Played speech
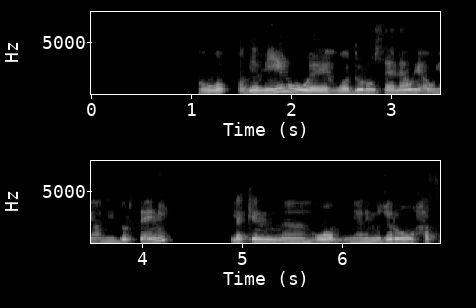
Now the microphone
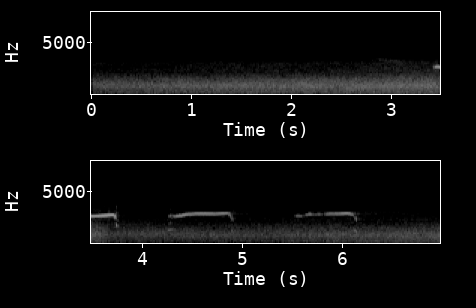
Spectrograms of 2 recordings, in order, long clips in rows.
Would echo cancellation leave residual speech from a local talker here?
No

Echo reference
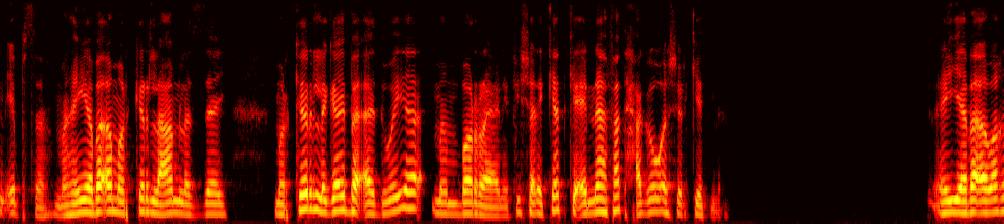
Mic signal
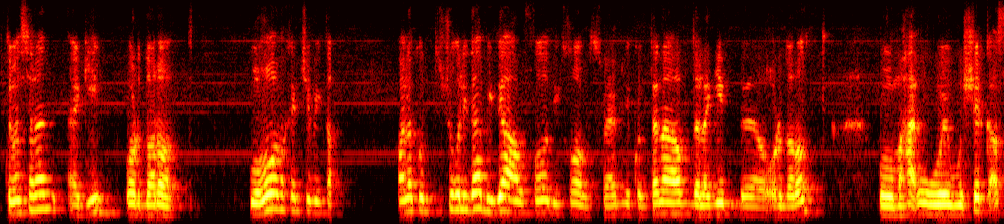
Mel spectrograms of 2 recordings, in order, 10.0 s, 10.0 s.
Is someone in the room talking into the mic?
Yes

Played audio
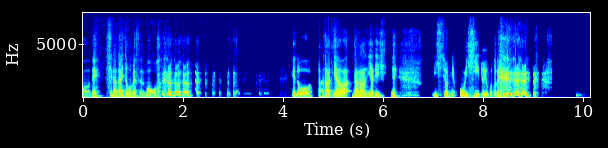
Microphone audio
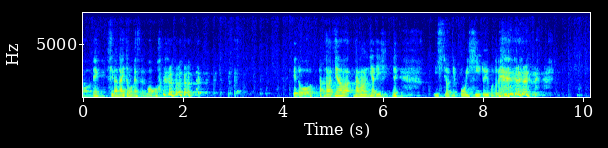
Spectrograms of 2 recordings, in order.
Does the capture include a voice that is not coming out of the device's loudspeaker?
No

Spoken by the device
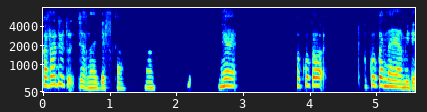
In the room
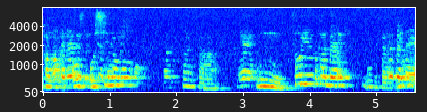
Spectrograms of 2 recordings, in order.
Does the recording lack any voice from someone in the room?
No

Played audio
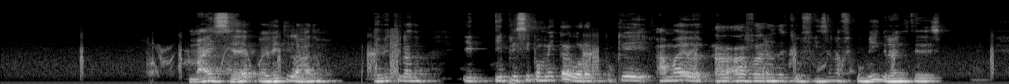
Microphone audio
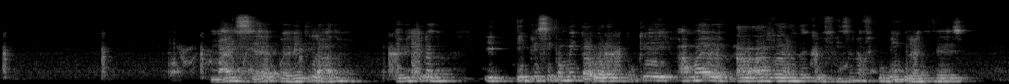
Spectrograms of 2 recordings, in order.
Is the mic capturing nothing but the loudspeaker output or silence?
Yes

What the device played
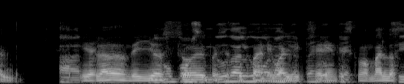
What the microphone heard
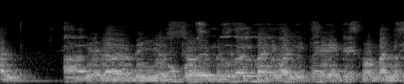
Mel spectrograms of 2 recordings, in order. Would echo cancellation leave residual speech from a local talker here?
No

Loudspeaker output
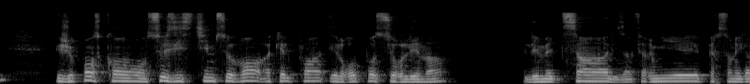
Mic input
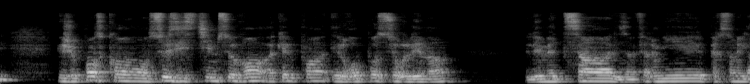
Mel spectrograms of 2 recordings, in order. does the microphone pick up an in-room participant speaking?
No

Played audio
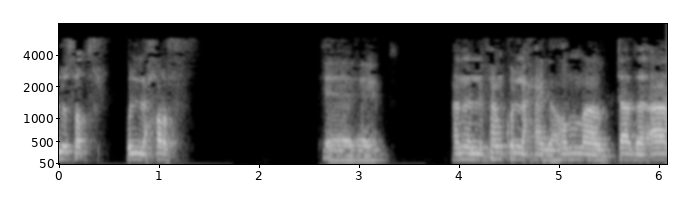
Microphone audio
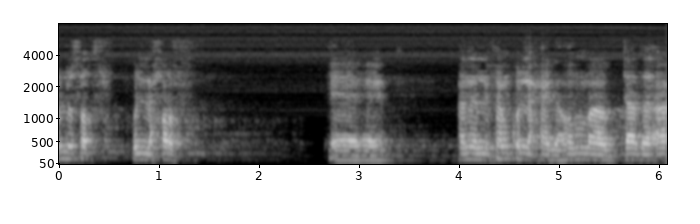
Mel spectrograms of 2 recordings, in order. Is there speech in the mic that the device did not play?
No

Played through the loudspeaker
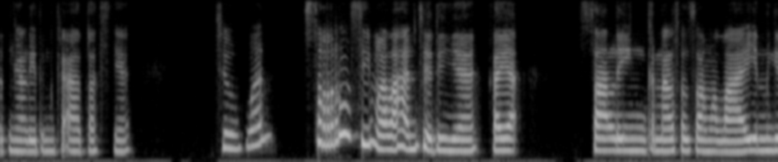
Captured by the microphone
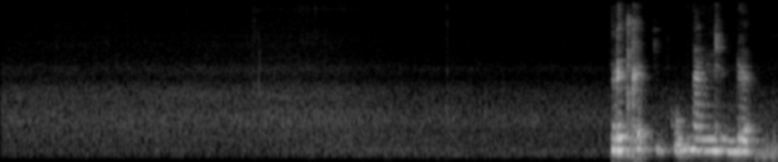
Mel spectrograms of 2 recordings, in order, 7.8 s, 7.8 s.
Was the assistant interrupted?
Yes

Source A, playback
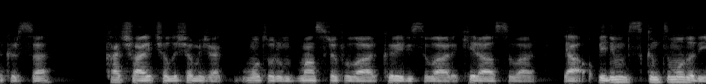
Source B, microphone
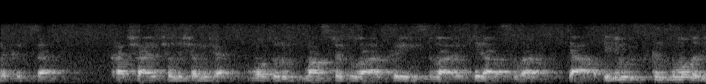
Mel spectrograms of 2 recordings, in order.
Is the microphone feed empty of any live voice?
Yes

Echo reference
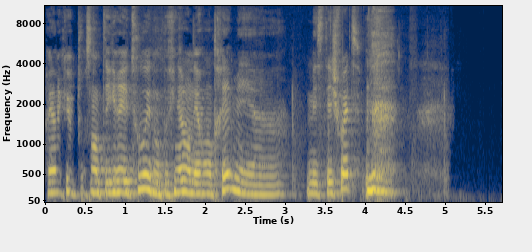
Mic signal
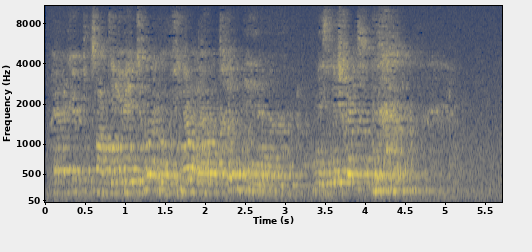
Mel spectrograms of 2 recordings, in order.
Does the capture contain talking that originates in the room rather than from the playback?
No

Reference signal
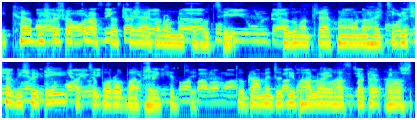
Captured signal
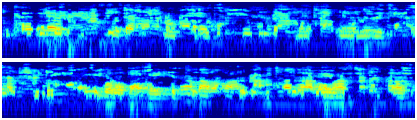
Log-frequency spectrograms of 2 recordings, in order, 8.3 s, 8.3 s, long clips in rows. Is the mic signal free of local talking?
Yes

